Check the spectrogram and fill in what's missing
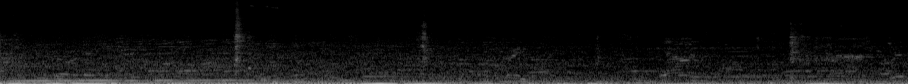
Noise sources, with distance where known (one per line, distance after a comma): medium-sounding engine, far
person or small group talking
